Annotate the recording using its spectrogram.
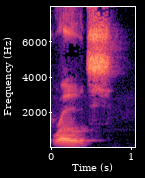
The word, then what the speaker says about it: Rhodes: So you can actually go to Eventbrite and go to Rick Rhodes. Last name is spelled R-H-O-D-E-S.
